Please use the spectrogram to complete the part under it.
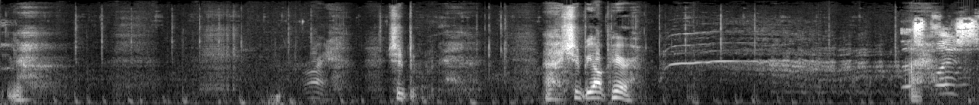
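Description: Horse hooves crunch through deep snow.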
